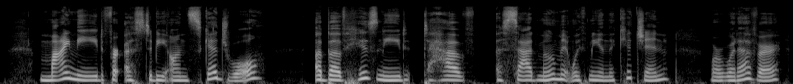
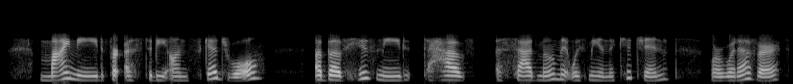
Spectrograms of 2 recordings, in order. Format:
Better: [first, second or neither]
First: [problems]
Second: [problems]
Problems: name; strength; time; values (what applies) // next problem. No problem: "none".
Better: first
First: none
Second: phone-call audio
